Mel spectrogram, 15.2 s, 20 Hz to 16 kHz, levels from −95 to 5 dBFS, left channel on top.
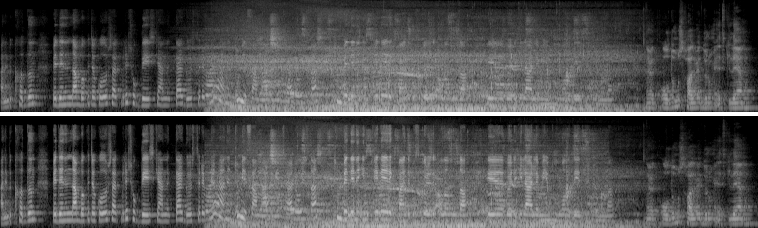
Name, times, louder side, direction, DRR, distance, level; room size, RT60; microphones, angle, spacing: voice 1, 0.0-12.3, right 6 dB, 55° right, 7 dB, 0.7 m, -33 dB
sound 1, 3.8-13.0, left 2 dB, 80° left, 1.3 m, -34 dB
sound 2, 4.1-9.4, equal, 5° left, 2.3 m, -42 dB
sound 3, 4.1-12.2, right 2 dB, 15° right, 1.6 m, -37 dB
voice 2, 12.8-14.9, equal, 55° left, 4 dB, 1.7 m, -40 dB
12.0 x 7.0 x 9.4 m, 0.68 s
head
